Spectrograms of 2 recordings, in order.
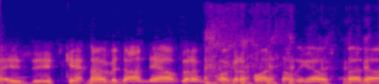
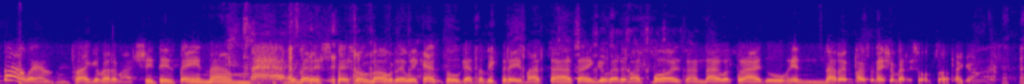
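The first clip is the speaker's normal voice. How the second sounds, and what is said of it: Imitates another person's voice. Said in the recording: “you're very good on an impersonation. Your Rafa Nadal is absolutely fantastic ... just a bit of Rafa”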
